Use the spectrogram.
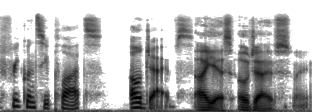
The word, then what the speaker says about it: ogives: Ogives pronounced ogives.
